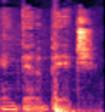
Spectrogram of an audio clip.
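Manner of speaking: hushed, breathy disbelief; whispered wry aside. Retold or imitated. To herself after he blames her, wry whisper.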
